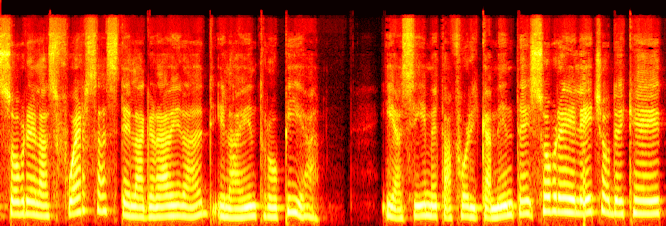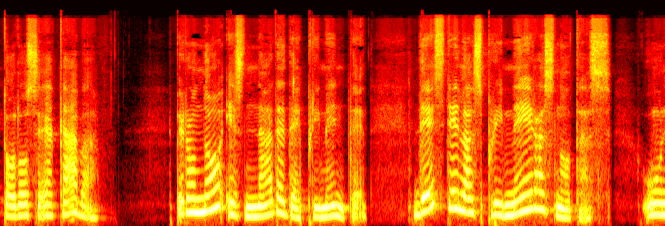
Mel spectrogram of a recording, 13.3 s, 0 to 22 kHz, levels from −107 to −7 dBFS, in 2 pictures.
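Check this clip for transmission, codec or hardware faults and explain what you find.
Two faults are present: a repeated buffer near 5.8 s and a lost packet rebuilt from error correction around 9.0 s.

At 5.83 s there is a repeated buffer. New audio did not arrive in time, so the output kept replaying the most recent block, which fits a 5 ms buffer, three extra times. Each repeat ends with a hard join, and with so short a block the result is a brief buzzy click rather than an audible stutter. About 15 ms of the actual speech never played.

From 9.03 to 9.09 s is a lost packet rebuilt from error correction. The pattern suggests two lost packets. Each was recovered from the low-bitrate backup copy (Opus in-band forward error correction) carried in the packet that followed it. Because the decoder filled about 40 ms of speech from those reduced copies, there is no dropout. That stretch sounds rougher and noisier than the audio around it.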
